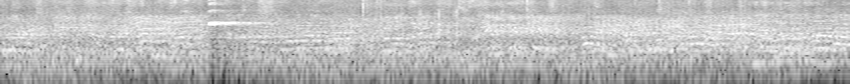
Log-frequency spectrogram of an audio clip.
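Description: Spectators' voices talking over one another in a large gymnasium, with a short high whistle blast about two seconds in: the referee's whistle starting the wrestling match.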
